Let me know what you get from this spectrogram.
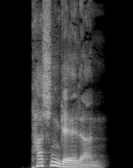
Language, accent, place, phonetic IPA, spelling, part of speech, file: German, Germany, Berlin, [ˈtaʃn̩ˌɡɛldɐn], Taschengeldern, noun, De-Taschengeldern.ogg
- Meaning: dative plural of Taschengeld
